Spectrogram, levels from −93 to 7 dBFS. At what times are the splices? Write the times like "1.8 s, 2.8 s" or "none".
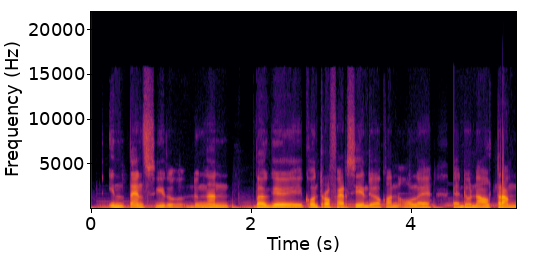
2.0 s, 4.5 s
